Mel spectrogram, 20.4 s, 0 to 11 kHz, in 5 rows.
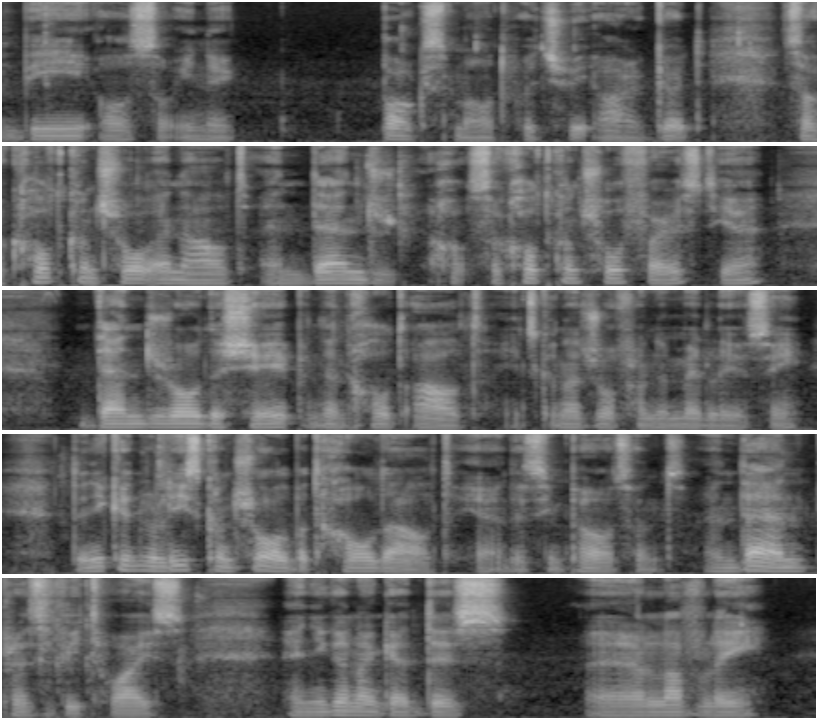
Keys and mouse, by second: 0.0 d, 2.2 click, 8.8-20.0 ctrl+drag.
